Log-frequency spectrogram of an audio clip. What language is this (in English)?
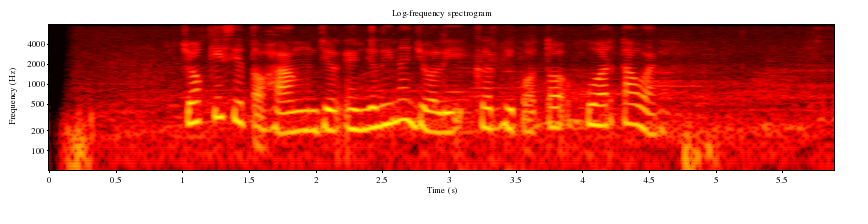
Sundanese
